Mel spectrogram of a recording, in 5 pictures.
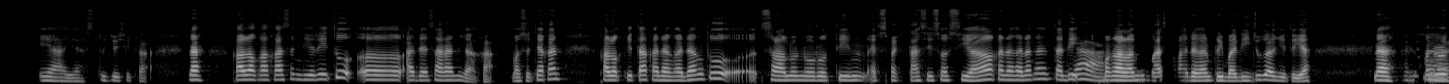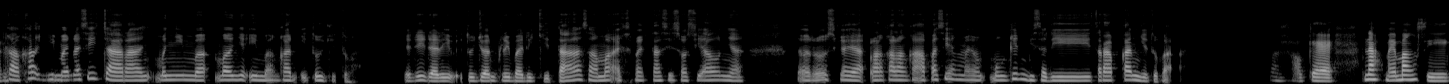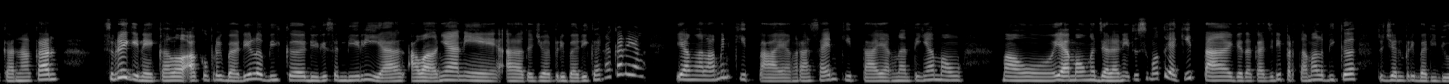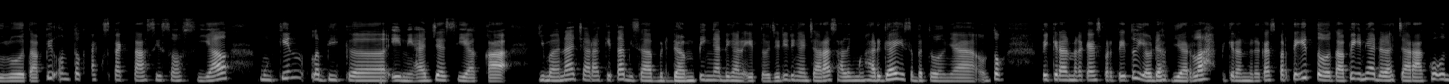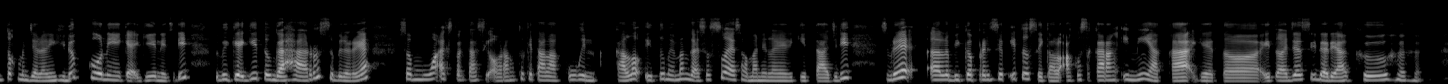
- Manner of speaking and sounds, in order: other background noise; chuckle
- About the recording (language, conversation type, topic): Indonesian, podcast, Bagaimana cara menyeimbangkan ekspektasi sosial dengan tujuan pribadi?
